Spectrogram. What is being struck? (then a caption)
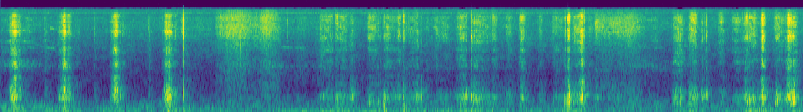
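Metal pen nib on thick sketchbook paper. The metal nib of an orange fountain pen scratches across the thick paper page of a bound sketchbook lying flat, drawing ink lines and hatching. Dry, raspy scratching comes in short, quick strokes with bright, papery edges, alternating with longer, smoother rubbing passes. The sound is close and fairly quiet, with almost no ring after each stroke.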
